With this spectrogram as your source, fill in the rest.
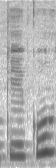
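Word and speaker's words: cook: तो C double O के को सी से बन जाएगा का, और डबल ओ से हो जाएगी उ की मात्रा, और के से फिर क्या हो जाएगा? क। तो इसको कुक पढ़ेंगे।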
